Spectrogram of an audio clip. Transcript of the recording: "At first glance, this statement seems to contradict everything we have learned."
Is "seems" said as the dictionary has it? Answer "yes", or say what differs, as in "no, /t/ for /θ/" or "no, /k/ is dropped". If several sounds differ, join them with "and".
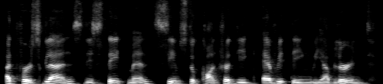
no, /s/ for /z/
